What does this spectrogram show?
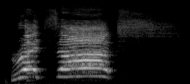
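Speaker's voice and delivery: high, loud fan yell; excited shout. Real, not acted. Host hyping the Red Sox team, loud high shout. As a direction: cheer it like a stadium crowd.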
